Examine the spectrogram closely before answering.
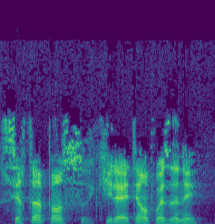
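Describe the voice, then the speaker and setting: Young male amateur sleuth acted by a man; bright, lively, polite and faltering, dull old radio drama recording. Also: mid-range voice, brisk, close to an everyday voice. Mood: startled, insistent. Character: polite, excitable young man investigating with his sister. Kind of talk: 1950s French radio mystery acting.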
